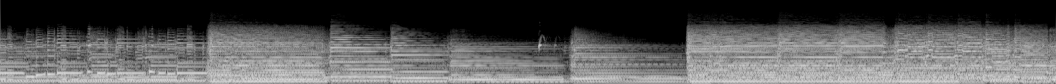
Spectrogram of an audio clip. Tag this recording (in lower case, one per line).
guitar
effects unit
musical instrument
music
electric guitar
